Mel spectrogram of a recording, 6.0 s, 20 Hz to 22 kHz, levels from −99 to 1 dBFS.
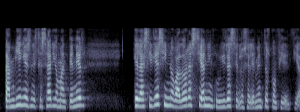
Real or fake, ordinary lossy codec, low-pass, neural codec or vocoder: fake; none; none; codec, 16 kHz, 8 kbps, FunCodec, trained on LibriTTS, 25 frames a second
